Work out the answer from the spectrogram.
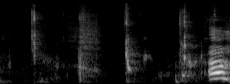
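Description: Crunchy chewing of a hot churro dipped at its cinnamon end: a few separate crisp bites and chews with short pauses between, followed by a brief voiced hum.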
